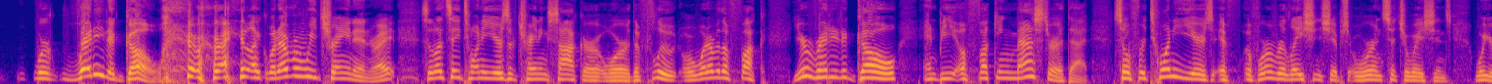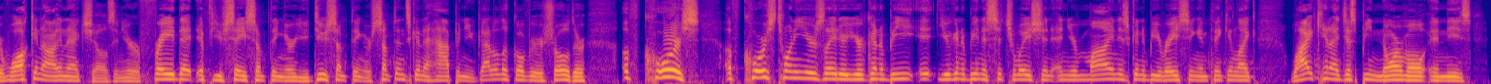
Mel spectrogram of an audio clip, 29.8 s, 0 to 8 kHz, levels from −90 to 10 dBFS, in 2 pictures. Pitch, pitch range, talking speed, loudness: 175 Hz, 150-205 Hz, 225 wpm, -16 LUFS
